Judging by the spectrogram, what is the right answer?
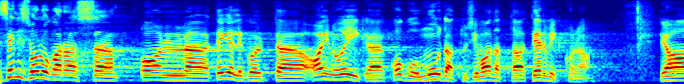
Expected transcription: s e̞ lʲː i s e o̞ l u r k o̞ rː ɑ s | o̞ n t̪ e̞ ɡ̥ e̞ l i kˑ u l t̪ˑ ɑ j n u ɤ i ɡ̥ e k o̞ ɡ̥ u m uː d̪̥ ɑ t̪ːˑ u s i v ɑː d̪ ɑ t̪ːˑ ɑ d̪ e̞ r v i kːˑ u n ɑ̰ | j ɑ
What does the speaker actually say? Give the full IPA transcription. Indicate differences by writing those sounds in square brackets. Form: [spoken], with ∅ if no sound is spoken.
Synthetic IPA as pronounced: s e̞ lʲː i s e o̞ l u [∅] k o̞ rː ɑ s | o̞ n t̪ e̞ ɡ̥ e̞ l i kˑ u l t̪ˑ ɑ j n u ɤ [j] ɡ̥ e k o̞ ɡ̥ u m uː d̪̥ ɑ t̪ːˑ u s i v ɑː d̪ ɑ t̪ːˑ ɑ [t̪] e̞ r v i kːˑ u n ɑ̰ | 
